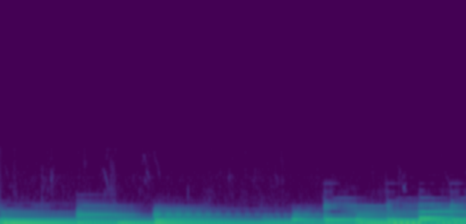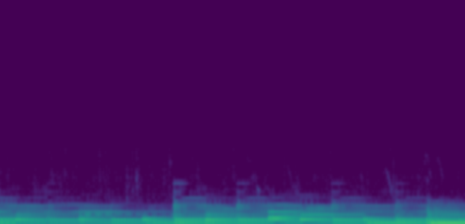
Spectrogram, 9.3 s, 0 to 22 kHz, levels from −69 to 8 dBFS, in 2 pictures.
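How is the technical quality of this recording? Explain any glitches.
Nothing stood out on listening: the audio carries the usual shaping of a call's microphone processing, with its lowest bass trimmed and nothing above 8 kHz, and no glitches could be heard anywhere in it.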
